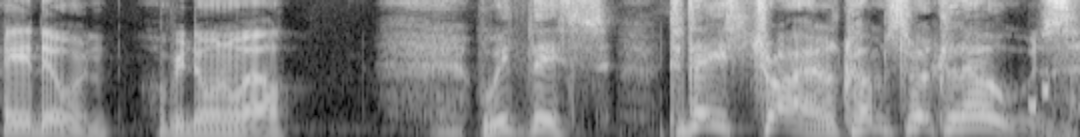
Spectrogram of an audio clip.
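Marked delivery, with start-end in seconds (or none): 2.4-5.4 terrible, clumsy, sing-song fake British accent. Speaker closes today's trial, in a terrible british accent. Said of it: "in time for me to do terrible British accents".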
